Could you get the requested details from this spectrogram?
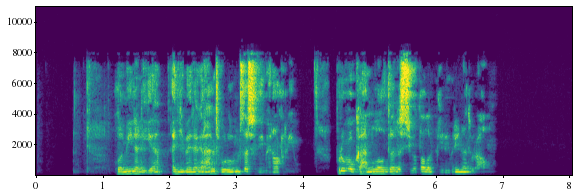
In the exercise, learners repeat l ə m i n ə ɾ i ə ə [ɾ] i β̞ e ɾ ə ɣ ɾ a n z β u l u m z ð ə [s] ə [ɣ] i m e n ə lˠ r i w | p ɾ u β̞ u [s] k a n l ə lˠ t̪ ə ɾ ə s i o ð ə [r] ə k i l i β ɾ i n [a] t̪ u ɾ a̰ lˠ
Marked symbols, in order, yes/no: no, yes, no, no, no, no

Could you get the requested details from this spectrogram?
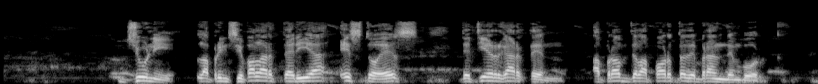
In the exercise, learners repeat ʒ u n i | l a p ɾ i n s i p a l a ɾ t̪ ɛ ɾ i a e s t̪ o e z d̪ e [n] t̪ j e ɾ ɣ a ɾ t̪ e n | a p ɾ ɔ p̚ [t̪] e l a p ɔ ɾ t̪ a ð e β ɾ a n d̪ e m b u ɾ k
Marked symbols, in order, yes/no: no, no

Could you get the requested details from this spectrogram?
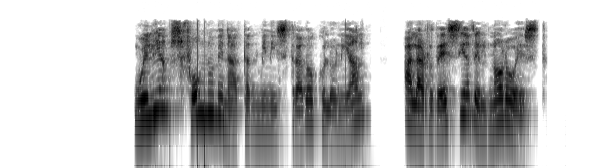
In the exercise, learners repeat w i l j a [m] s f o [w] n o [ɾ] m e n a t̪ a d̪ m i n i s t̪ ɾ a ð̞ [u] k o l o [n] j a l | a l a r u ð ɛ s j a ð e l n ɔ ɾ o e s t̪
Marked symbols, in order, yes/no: yes, yes, no, no, yes

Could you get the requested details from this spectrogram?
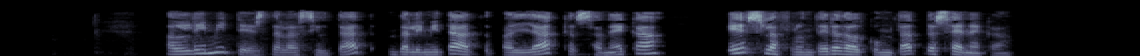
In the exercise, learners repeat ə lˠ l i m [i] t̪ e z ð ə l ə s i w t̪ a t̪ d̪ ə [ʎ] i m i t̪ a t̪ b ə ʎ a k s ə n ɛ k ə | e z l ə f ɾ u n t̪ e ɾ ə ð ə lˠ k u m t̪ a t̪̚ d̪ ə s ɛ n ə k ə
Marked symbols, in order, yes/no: yes, no

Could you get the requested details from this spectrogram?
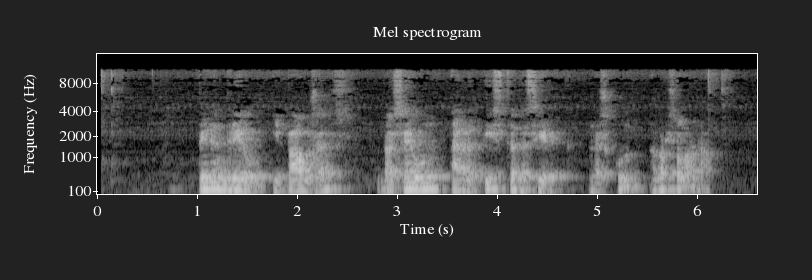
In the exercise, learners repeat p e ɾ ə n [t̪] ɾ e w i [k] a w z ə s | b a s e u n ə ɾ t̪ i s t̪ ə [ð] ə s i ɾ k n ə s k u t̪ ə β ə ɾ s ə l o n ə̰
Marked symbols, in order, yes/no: no, no, yes

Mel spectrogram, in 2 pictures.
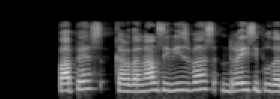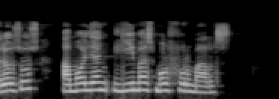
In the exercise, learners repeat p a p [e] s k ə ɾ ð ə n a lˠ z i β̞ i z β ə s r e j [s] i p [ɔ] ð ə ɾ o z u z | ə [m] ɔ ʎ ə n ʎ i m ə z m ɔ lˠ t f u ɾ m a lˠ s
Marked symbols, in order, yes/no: yes, no, no, yes

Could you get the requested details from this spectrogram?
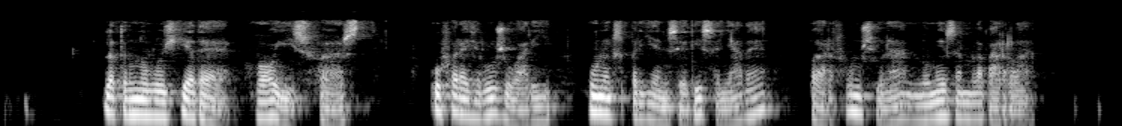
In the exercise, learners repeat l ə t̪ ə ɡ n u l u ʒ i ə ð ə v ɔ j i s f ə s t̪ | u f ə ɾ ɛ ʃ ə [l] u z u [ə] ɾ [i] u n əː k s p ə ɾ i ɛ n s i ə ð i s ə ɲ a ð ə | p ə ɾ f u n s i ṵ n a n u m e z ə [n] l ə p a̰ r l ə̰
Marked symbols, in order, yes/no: yes, no, yes, no

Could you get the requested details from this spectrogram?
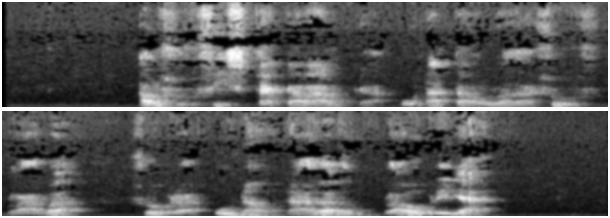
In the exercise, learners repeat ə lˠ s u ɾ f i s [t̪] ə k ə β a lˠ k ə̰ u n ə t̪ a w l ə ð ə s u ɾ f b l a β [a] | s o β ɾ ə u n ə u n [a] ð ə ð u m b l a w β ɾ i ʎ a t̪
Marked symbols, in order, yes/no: yes, no, yes

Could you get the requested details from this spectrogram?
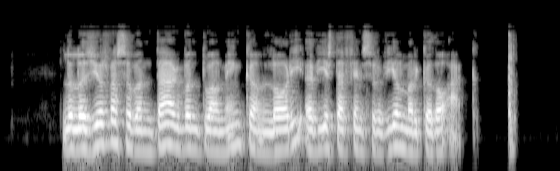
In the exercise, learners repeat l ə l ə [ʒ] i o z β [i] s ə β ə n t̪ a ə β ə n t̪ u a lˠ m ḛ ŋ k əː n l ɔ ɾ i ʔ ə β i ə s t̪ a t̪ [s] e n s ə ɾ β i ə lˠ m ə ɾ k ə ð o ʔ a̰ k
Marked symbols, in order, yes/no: yes, no, no

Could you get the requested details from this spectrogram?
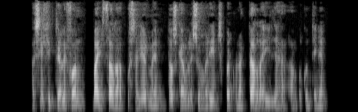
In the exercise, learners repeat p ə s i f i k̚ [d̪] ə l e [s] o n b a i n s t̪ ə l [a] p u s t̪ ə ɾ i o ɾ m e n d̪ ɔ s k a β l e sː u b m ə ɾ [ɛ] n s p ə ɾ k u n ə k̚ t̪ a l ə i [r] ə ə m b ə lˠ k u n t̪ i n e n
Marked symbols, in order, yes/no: no, no, yes, no, no

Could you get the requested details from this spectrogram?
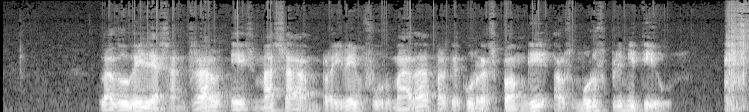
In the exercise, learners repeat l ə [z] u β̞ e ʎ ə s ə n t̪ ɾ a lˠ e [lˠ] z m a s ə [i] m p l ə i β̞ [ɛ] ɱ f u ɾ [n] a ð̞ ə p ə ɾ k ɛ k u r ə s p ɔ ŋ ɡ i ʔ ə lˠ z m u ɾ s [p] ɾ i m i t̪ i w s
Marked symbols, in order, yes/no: no, no, no, no, no, yes

